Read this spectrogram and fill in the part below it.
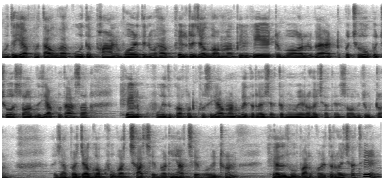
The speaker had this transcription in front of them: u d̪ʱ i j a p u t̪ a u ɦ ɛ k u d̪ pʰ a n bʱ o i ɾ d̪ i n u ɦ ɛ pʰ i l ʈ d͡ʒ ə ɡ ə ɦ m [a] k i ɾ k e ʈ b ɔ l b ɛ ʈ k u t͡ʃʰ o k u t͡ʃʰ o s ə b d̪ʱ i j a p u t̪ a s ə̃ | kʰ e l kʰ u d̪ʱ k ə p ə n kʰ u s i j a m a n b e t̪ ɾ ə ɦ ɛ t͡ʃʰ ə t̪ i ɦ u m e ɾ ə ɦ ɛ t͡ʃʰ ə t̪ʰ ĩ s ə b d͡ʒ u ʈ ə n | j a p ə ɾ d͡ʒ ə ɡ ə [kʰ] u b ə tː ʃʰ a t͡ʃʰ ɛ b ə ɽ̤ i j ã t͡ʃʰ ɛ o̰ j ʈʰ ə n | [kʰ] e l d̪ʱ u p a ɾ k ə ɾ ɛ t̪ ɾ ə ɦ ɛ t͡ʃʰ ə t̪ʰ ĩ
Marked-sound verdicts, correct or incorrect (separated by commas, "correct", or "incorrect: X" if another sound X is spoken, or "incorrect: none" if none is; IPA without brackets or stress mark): incorrect: e, correct, correct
